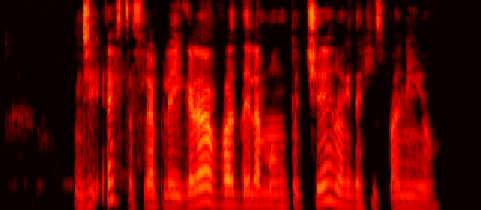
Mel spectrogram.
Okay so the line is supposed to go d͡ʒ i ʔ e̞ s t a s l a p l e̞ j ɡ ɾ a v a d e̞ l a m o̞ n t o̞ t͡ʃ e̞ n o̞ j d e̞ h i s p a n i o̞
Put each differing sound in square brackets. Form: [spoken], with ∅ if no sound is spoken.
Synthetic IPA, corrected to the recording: d͡ʒ i ʔ e̞ s t a s l a p l e̞ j ɡ ɾ a v a d e̞ l a m o̞ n t o̞ t͡ʃ e̞ n o̞ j d e̞ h i s p a n i o̞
